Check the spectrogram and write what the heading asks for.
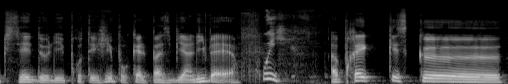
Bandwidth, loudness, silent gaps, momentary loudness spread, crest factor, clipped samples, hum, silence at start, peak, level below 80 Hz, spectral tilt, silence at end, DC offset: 14.5 kHz; -22 LUFS; none; 10 LU; 16 dB; under 0.1%; none; 0 s; -4 dBFS; -58 dBFS; -6.5 dB/octave; 0 s; under 0.1%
